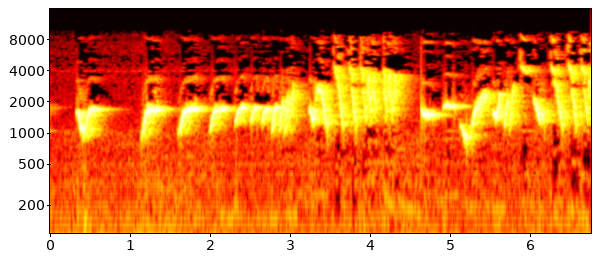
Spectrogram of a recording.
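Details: White-rumped shama song meant to draw other shamas into answering: clear whistled notes quicken into a rapid rising series, then a dense burst of high buzzy trills and sharp whistles.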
